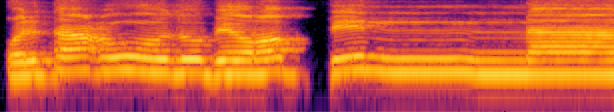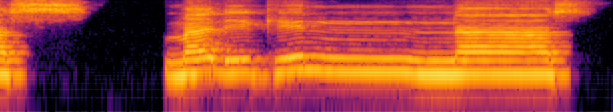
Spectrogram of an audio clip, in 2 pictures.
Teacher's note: ایک بیک نہیں روکنا ہے آواز کو سین پر، تھوڑی سی سیٹی ہلکی سی بجتی رہنی چاہیے، اسی کو ہم ہمس کہتے ہیں.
